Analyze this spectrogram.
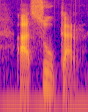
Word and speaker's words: azúcar: palabras graves otro ejemplo azúcar es otra palabra de tres sílabas la mayor intensidad cae en la penúltima sílaba contando de izquierda a derecha y como no termina ni nnnn s ni en vocal sino más bien en otra consonante debo colocarle tilde aquí hay otra palabra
